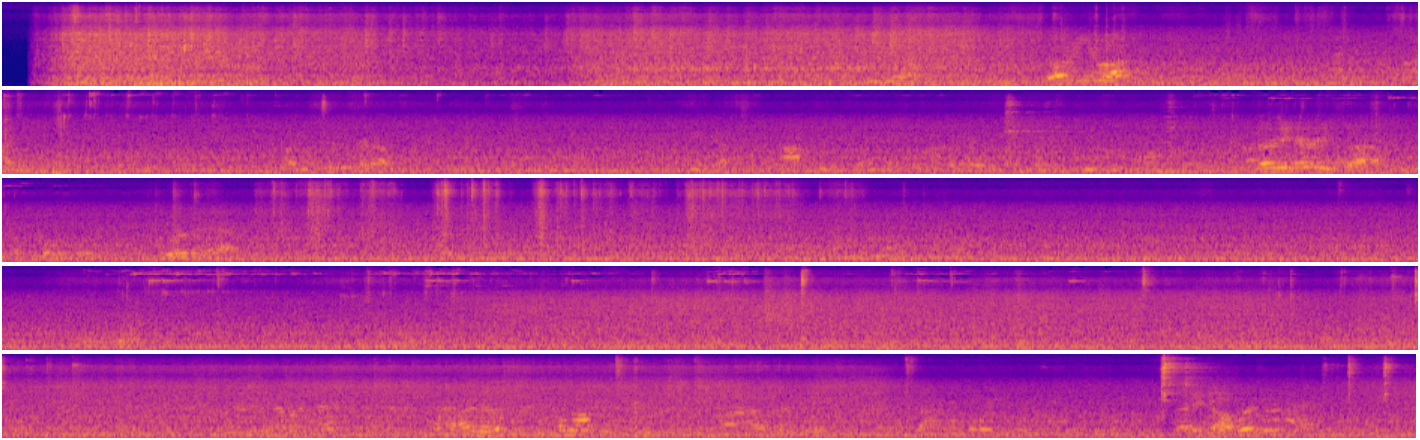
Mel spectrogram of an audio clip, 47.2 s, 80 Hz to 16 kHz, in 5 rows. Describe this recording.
GunRange Mega1
Retracting target sounds, guys talking in gun range booth, guy saying ‘dirty harry style’, gun shells on floor, lock and load, guy saying ‘ready to go’
22, 9, caliber, facility, gun, indoor, millimeter, nine, range, shots, twenty-two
